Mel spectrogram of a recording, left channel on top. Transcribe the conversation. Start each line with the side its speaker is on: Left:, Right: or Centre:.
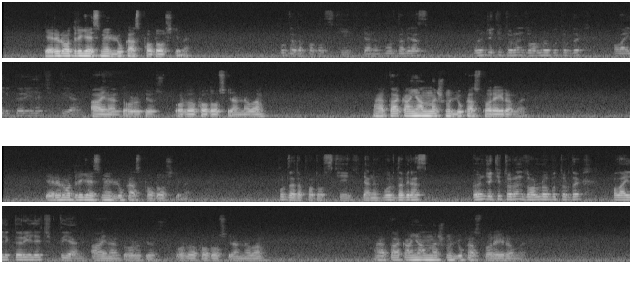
Left: Geri Rodriguez mi Lucas Podolski mi?
Right: Burada da Podolski. Yani burada biraz Önceki turun zorluğu bu turda <laughs> kolaylıklarıyla çıktı yani.
Left: Aynen doğru diyorsun. Orada Podolski'den devam. Mert Hakan Yanlış mı Lucas Torreira mı?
